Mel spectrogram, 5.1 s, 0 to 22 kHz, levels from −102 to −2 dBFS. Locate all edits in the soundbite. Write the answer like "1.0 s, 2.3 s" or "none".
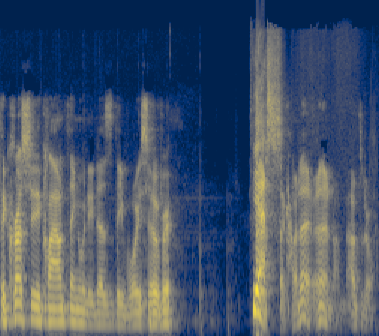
3.9 s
